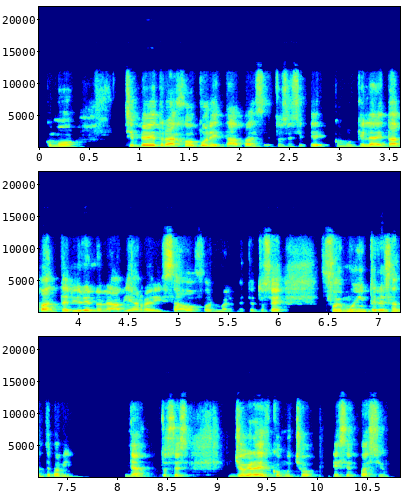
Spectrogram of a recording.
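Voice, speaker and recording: A man's voice: sits high, darkish tone. A middle-aged man with a Chilean accent, an artist and teacher presenting his work informally over a video call, hesitant, with many fillers and frequent check-ins. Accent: Chilean Spanish. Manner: halting, many fillers and restarts, keeps checking in with "¿ya?". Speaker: artist and teacher giving a workshop talk.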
